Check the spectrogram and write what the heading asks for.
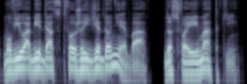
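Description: Man doing a kind ancient hermit, gentle, merry, sing-song delivery, low voice, storybook. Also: very animated, fairly quick, vocal fry, dry recording, studio quality, exaggerated voice. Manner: gentle, sweet-voiced, chuckling. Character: kindly ancient male hermit, wise and merry. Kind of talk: storybook reading.

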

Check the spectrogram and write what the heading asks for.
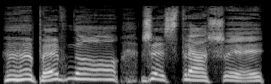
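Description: A man voicing an old, hunched, superstitious worker who insists the place is haunted, in a high, drawn-out voice. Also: fairly bright tone, dry recording, studio quality, heavily acted. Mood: fearful.

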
